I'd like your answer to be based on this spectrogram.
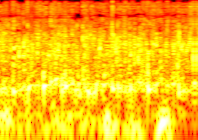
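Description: Gravity-fed water runs steadily into a farm tank or trough through a line with its valve partly closed, making a continuous close pouring and trickling rush with no pauses.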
